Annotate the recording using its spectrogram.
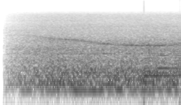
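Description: A steady rushing noise swells up from silence in the first half second, with a faint high tone slowly gliding downward through it.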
